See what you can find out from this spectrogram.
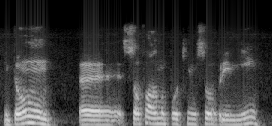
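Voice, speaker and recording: Higher-voiced Bahian man, dull call audio. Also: steady tone, a little slow, warm tone, slightly rough. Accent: Brazilian, from Bahia. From Salvador, Brazil. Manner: conversational, frequently checks in with short tags. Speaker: innovation manager, guest speaker. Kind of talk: informal presentation in an online panel. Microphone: online call.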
